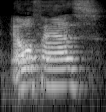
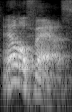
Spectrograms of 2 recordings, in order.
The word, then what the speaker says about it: Eliphaz: Okay, the friends, Eliphaz, Bildad, and Zophar. At least that's the way I pronounce them.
